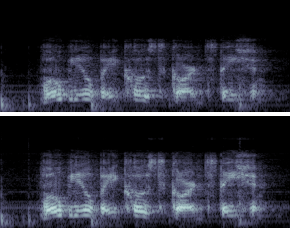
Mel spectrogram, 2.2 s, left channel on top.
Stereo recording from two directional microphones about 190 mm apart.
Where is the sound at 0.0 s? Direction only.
30° right (ahead or behind).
